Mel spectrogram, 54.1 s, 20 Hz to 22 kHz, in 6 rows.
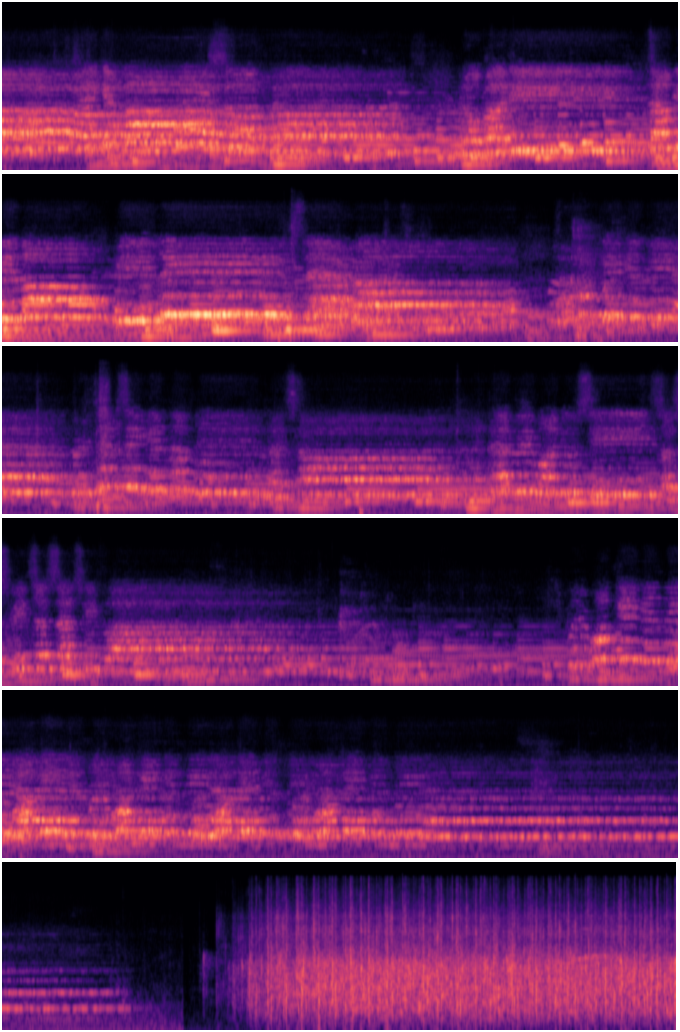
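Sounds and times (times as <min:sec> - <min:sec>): children's choir singing: 0:00.0 - 0:47.2, 0:48.5 - 0:54.0
piano: 0:00.0 - 0:54.0.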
